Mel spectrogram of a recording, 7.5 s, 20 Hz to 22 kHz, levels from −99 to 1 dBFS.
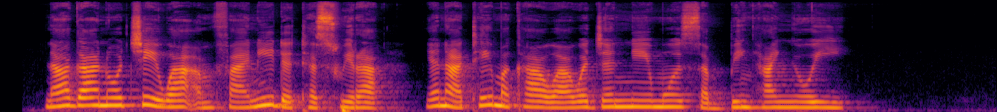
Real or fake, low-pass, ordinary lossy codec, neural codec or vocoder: real; none; none; none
